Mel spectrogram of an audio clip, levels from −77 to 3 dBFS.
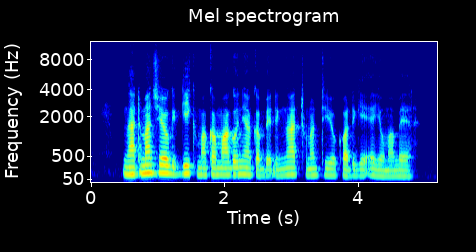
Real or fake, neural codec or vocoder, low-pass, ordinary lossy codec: fake; codec, 24 kHz, 0.5 kbps, DualCodec; none; none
